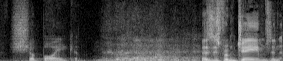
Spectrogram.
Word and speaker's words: Sheboygan: right let's just rumor is that how you say it Sheboygan well unless you're doing this your boy can accent and it's Sheboygan this is from James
